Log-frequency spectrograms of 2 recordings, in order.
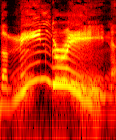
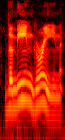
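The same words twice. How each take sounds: First: The phrase is said in an exaggerated voice. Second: The phrase is said in a normal voice. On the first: The speaker calls it right. "say it like that" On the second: The speaker calls it wrong. "in like normal form"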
